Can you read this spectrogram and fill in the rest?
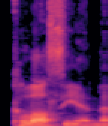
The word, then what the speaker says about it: Colossyan: Colossyan, that's it. You got to really get your mouth around those L's and the N.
